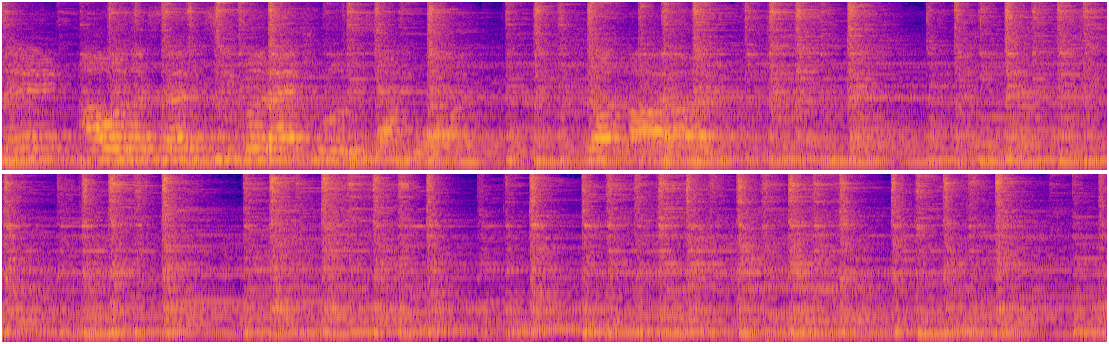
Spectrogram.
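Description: Steel-string acoustic guitar strummed in a steady rhythm, a passage of a solo acoustic song with no sung words.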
